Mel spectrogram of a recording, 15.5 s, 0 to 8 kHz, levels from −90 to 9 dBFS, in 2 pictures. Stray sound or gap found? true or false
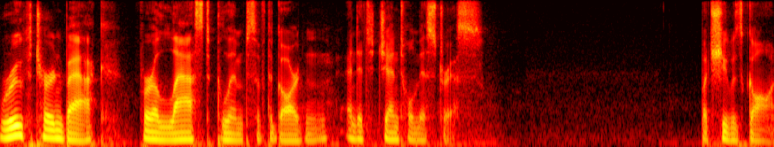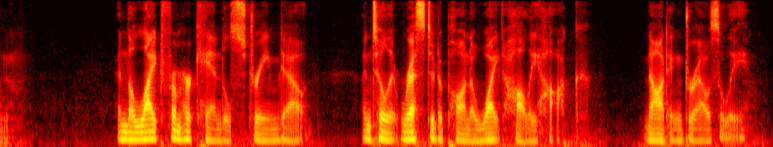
false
